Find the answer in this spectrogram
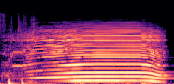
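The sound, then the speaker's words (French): A violin imitates a cow's moo as a sound effect: one long, loud bowed note that swells, holds for a couple of seconds with a slight pitch bend, then fades. Clear, with nothing else sounding. “Pas mal la vache, non Elle est mouette aussi.”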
